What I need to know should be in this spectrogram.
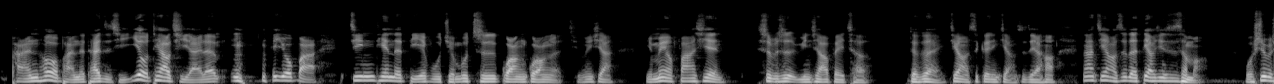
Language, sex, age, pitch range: Chinese, male, 20-39, 120-160 Hz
